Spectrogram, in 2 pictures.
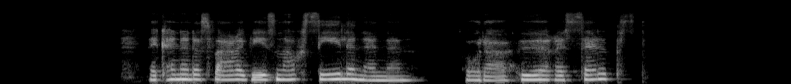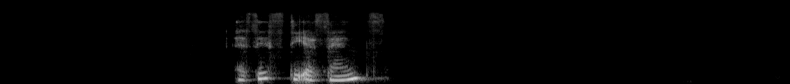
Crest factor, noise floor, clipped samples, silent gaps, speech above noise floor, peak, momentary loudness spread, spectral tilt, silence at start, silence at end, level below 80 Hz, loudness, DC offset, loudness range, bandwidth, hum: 18 dB; under -90 dBFS; under 0.1%; none; over 69 dB; -8 dBFS; 10 LU; -6 dB/octave; 1.5 s; 4.15 s; -64 dBFS; -22 LUFS; under 0.1%; 10 LU; 12 kHz; none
